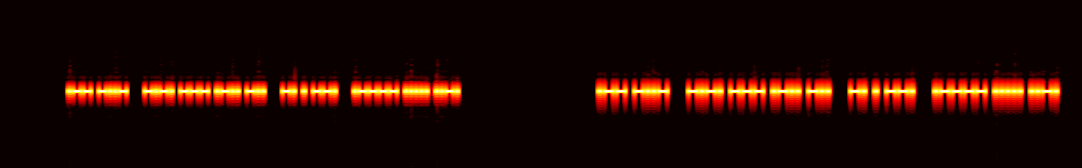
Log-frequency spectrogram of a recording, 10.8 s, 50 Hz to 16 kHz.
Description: Morse code, heard as a keyed tone, about 50 wpm, 700 Hz. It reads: WX COLD NEG 15F WX COLD NEG 15F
